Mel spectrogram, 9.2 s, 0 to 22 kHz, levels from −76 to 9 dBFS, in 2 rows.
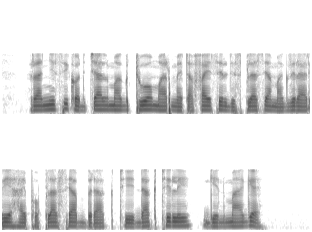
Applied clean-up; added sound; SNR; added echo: none; none; none; none.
